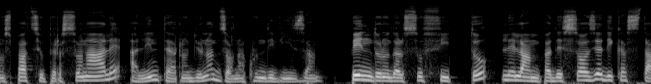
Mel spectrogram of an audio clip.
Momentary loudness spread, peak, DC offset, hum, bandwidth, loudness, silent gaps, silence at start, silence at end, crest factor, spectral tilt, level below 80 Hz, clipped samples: 9 LU; -4 dBFS; under 0.1%; none; 16 kHz; -23 LUFS; none; 0 s; 0 s; 18 dB; -5 dB/octave; -50 dBFS; under 0.1%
